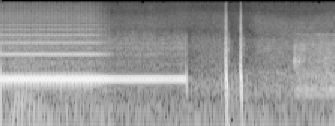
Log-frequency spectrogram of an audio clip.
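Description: A steady telephone dial tone hums for nearly two seconds, then cuts off, followed by two quick clicks and a faint tone as the call connects. No one speaks.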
